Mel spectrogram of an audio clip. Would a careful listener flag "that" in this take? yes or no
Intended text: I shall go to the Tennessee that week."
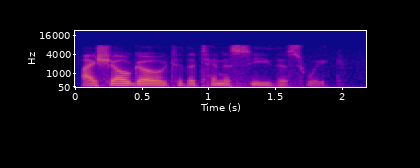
yes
